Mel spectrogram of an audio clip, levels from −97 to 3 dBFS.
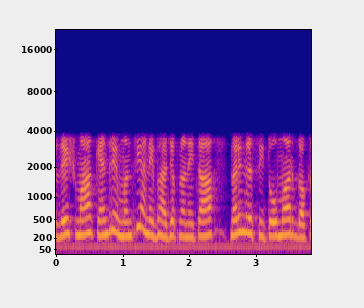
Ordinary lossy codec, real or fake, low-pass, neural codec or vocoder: Opus, 24 kbps; real; 3.6 kHz; none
